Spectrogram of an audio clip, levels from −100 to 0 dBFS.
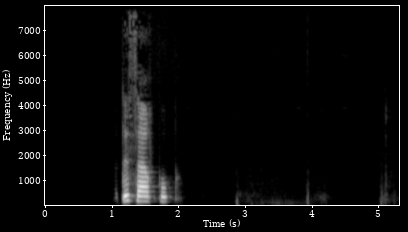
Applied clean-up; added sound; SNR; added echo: neural mask model DeepFilterNet 3.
